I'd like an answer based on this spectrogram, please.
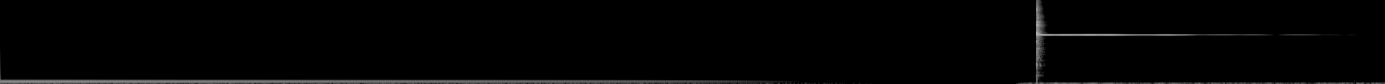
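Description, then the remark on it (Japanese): A low, steady sine tone hums and slowly fades to silence; after a pause, a sharp click introduces a high, pure, unwavering sine tone that holds on alone. “この音は天井の周波数、大地の周波数の32倍も高い音。”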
